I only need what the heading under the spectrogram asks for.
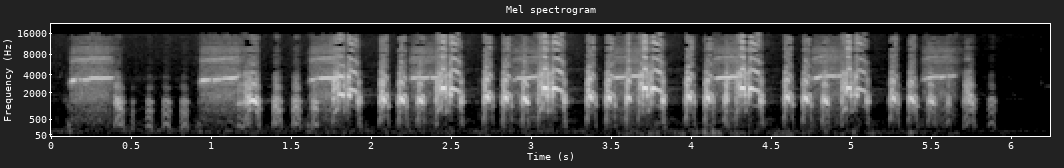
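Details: Grey francolin, female, giving a long dense series of rasping notes, about one and a half per second, topped by whistled rising strands, beginning with a few separate phrases.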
